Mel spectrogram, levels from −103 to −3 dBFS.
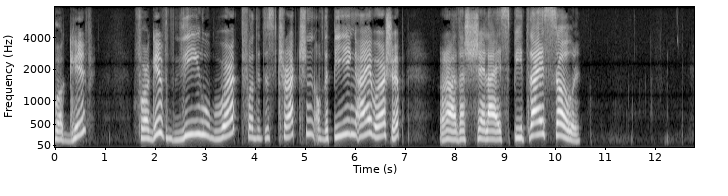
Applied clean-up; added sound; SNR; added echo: none; none; none; none.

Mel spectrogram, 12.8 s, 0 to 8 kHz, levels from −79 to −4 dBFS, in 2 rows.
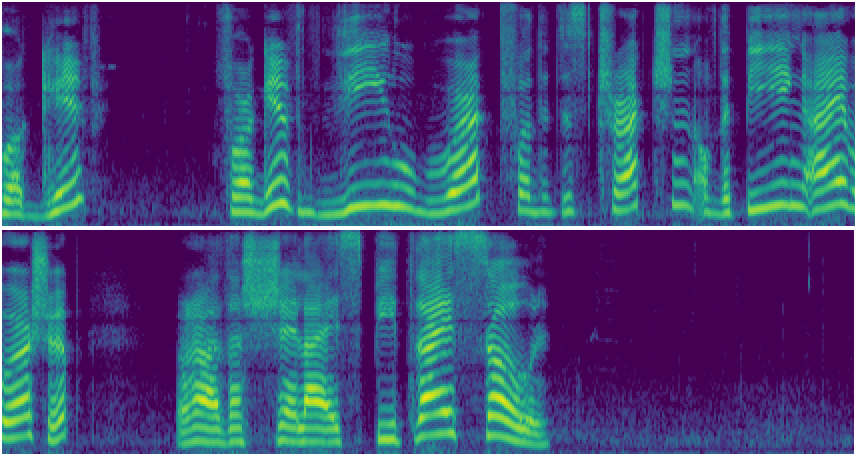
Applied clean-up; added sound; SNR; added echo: neural separator model SepFormer DNS4.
